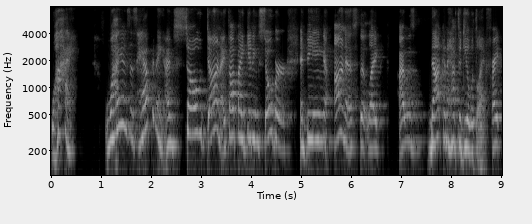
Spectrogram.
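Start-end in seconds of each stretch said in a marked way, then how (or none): 0.0-3.4 slow, tearful crying, words breaking, pleading tone. Retelling crying on the floor and yelling up to God: retelling own past crying yell. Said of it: "I was crying and I was just yelling up to God".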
